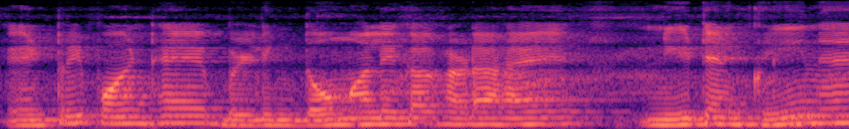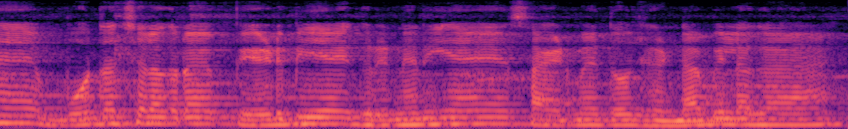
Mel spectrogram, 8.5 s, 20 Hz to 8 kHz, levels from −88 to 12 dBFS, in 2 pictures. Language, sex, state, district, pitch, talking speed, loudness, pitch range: Hindi, male, Maharashtra, Mumbai Suburban, 140 Hz, 210 wpm, -18 LUFS, 125-150 Hz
